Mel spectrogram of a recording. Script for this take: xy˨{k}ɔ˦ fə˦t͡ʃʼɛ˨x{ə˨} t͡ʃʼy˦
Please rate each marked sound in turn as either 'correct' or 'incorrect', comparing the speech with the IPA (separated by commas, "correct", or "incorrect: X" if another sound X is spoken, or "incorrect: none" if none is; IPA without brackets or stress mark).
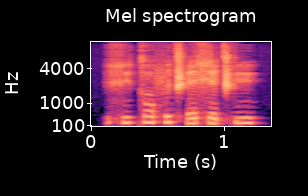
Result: correct, incorrect: ɛ˨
